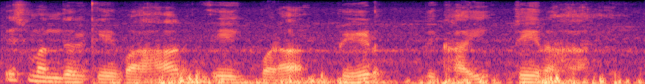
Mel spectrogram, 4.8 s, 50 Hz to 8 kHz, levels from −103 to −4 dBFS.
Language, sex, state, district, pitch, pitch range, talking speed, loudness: Hindi, male, Madhya Pradesh, Dhar, 115 Hz, 105-130 Hz, 135 wpm, -18 LUFS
